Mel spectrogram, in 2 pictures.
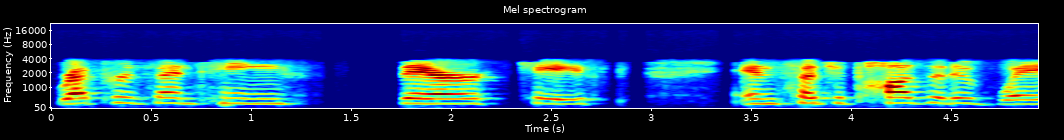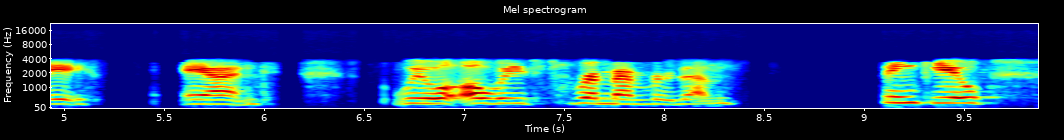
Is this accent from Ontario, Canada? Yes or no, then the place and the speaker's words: no; Duncan, British Columbia, Canada; now in Cold Lake, Canada; I'm calling from Cold Lake, Alberta. I'm originally from Duncan, Vancouver Island.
